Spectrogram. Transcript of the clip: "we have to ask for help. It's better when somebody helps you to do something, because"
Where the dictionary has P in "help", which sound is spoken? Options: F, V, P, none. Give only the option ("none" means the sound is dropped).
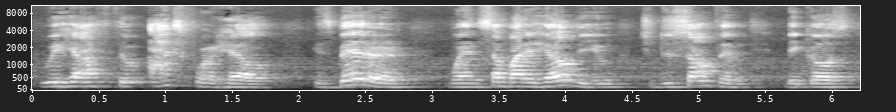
none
